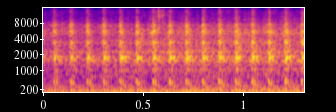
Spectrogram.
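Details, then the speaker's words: 2007 Jeep Compass (possibly 2008) (Copart, listed run-and-drive, 156,000 miles) first start on jumper cables: deep heavy knock about nine times a second over rough idle; suspected rod knock or spun bearing, engine likely scrap, not confirmed. "she is knocking oh she's got a good knock man let's go ahead and check this thing out definitely sounds like she has a road knock guys"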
